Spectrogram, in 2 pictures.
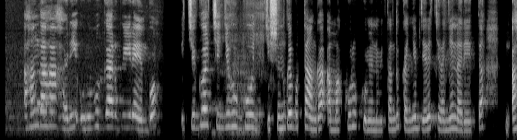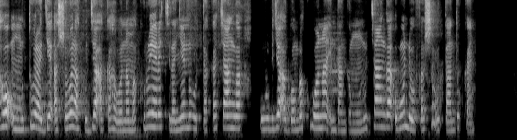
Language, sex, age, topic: Kinyarwanda, female, 18-24, government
